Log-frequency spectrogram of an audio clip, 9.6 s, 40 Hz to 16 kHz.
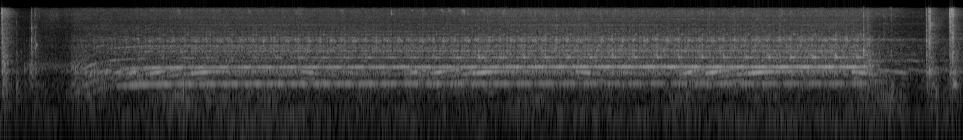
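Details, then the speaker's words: Sony SL-HFR30 Betamax VCR in fast forward: steady motor hum with wavering, swooping tones; owner suspects the servo, capstan or motor and plans to replace the capacitors. "did you did you hear the uh when i was when i was fast forwarding it did you hear that motor it was going hmm so it wasn't it was humming"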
